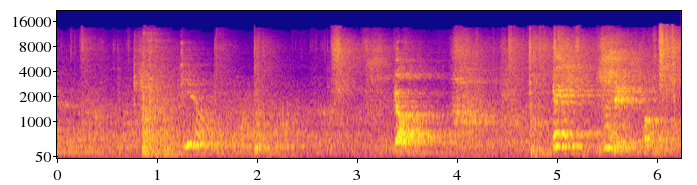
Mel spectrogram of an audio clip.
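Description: Practice staffs knocking together and striking during sparring: several sharp, irregular knocks and thuds, with brief shouts and voices in a large hall.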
